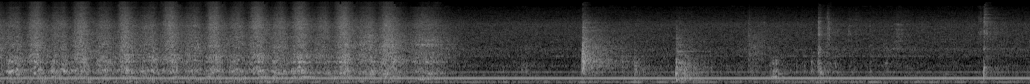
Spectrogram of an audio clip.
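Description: A skirting board clamped in a workbench is hand sawn at a 45-degree angle, with a rapid, rhythmic back-and-forth rasp of close strokes that stops partway, followed by a steady hum and a few scattered knocks.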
